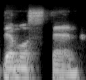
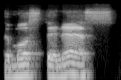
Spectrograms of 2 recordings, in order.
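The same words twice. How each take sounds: First: "Demosthène" in French, lower, ending in "-stenn"; French pronunciation. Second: "Demosthenes" slowly, with its final "-es" sounded; Greek name form. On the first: Guest teaching host his surname, "Demosthène" in French, "day-moss-TENN". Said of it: "pronounced in French". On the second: Guest explaining his name's origin, "Demosthenes" slowly with the Greek "-es" ending. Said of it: "which is a historical Greek name". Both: Shown as a demonstration.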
